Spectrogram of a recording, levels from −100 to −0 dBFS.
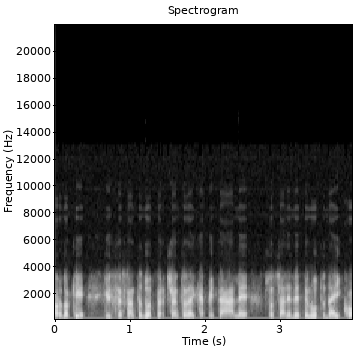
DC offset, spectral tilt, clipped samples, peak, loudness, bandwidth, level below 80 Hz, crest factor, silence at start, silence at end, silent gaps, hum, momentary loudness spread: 2%; -6.5 dB/octave; under 0.1%; -2 dBFS; -19 LUFS; 4 kHz; -64 dBFS; 18 dB; 0 s; 0 s; none; none; 5 LU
